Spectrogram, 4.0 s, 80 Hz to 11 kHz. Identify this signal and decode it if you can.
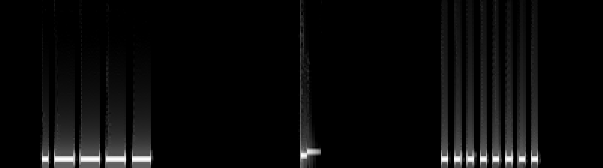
Morse code, heard as a keyed tone, about 28 wpm, 700 Hz. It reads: 1 <HH>
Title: Single Character (Letter:Number:Punctuation:Prosign) Alt 28wpm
